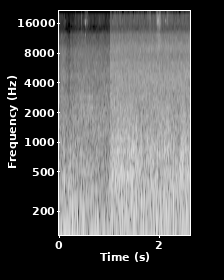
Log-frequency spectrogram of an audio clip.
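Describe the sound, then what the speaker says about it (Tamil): Strong wind buffets the microphone at the seashore where fishermen work, a steady loud roar with surf washing beneath it throughout. "காற்று சரியான காற்று"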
